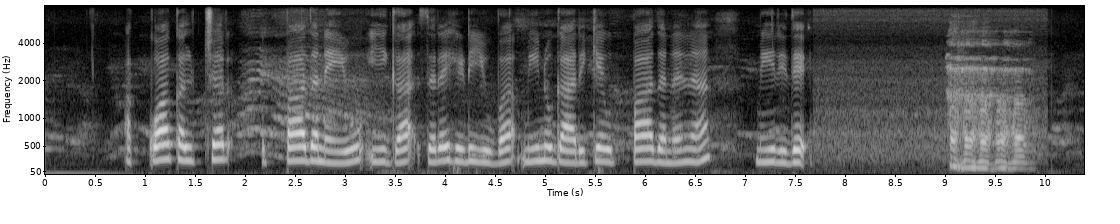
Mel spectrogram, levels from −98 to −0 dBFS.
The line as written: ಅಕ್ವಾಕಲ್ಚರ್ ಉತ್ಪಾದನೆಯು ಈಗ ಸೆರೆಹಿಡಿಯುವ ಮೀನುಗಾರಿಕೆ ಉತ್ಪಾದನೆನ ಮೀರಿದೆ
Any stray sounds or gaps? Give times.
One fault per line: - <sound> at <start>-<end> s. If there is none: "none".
- laugh at 9.0-9.9 s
